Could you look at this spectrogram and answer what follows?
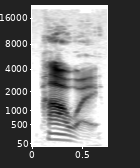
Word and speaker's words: Poway: of the city of pawe California is indeed pronounced pawe you have my apologies and now on to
